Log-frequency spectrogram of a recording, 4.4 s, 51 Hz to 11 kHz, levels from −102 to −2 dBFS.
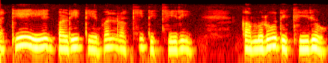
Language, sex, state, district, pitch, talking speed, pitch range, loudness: Rajasthani, female, Rajasthan, Nagaur, 175 Hz, 125 wpm, 165-200 Hz, -15 LUFS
